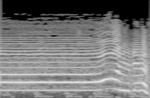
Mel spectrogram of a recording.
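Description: A radio football commentator's long drawn-out goal cry, one 'gol' held on a single steady pitch, the standard celebration of a goal. It breaks off about one and a half seconds in and turns into rapid talk.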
